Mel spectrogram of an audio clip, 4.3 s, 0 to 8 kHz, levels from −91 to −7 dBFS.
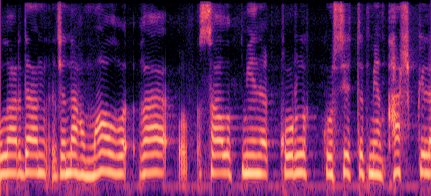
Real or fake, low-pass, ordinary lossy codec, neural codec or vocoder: fake; none; none; codec, 16 kHz, 6 kbps, DAC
